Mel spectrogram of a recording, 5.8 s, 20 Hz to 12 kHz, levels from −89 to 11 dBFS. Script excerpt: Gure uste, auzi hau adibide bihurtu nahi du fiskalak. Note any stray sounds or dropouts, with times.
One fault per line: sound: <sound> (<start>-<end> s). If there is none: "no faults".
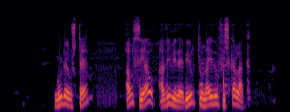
no faults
